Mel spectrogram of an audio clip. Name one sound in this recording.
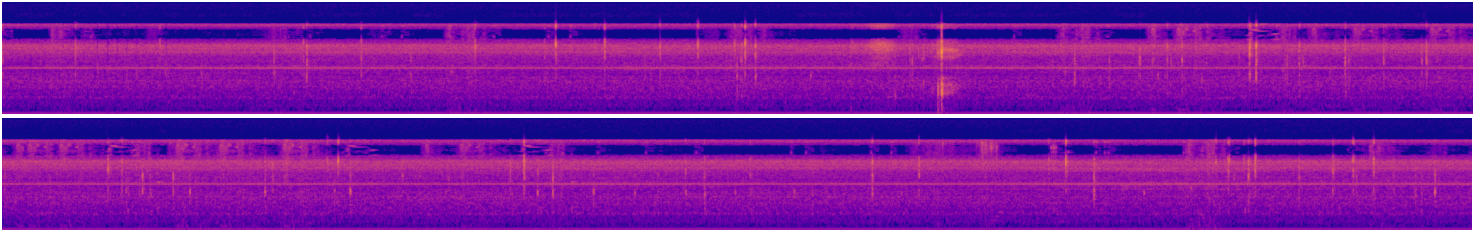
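Building pieces in a video game snap into place with soft clicks.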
